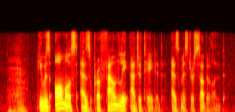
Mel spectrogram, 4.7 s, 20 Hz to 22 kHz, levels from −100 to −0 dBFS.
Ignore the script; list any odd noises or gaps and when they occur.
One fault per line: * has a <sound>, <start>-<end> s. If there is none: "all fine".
* has a breath, 0.1-0.6 s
